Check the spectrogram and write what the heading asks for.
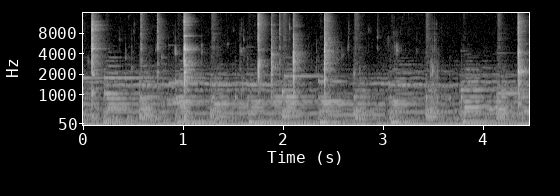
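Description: A cocktail poured from a small can over a large ice cube in a glass, with a few sharp clicks and clinks, under background music with a steady beat.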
